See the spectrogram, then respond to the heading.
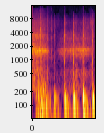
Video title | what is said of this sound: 8.1.21 - Le Jour d'Après -17 degrés | c'est dur comme du bois pas dire que ça ballotte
